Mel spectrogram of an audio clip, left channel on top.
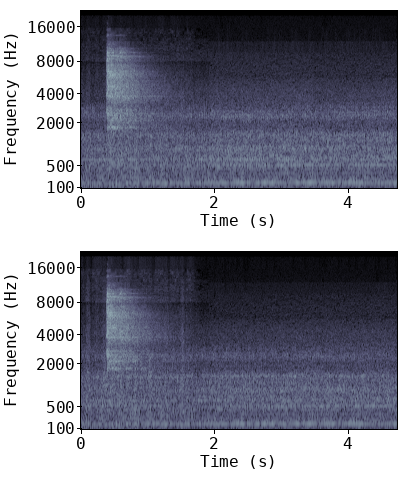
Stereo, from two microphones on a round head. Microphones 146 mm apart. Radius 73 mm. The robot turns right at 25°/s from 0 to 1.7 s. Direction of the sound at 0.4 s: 10° right (ahead or behind).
